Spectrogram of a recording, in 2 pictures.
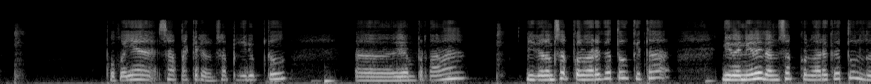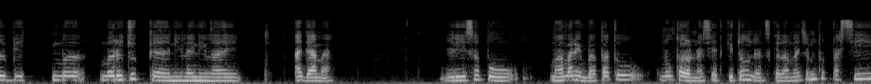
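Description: Throughout, the speech sounds rough and grainy, cut off above 8.1 kHz. A spectrogram shows a flat ceiling over noisy bands, likely from Opus compression at a low bitrate.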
